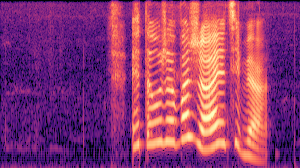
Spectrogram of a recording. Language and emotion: Russian, positive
